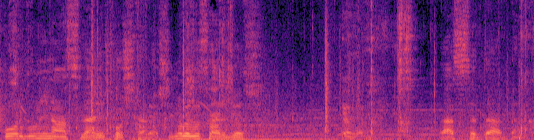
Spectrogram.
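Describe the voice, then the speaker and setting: An actor playing a gruff, laid-back man in film dialogue, talking slowly in a low voice. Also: animated, very noisy. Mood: easygoing. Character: gruff laid-back man nicknamed for his rifle skill. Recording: film soundtrack with loud music.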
